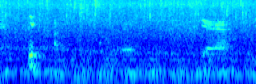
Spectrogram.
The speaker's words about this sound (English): On the deck in the rain.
